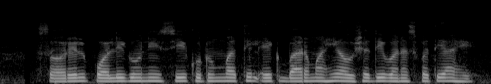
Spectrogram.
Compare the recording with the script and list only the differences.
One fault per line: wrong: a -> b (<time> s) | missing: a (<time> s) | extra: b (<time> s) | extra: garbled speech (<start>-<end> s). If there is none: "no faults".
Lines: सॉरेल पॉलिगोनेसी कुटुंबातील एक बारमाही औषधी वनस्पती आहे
no faults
